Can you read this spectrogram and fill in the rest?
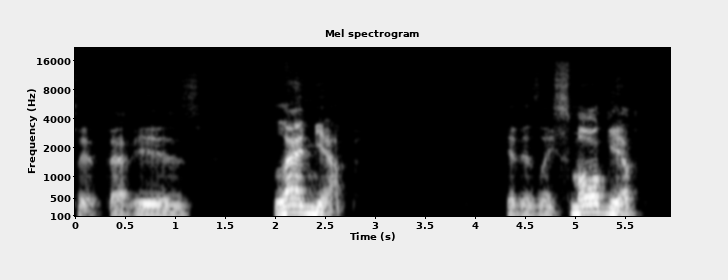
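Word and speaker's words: lagniappe: of that one I can't remember how to pronounce it that is lanap it is a small gift or something extra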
